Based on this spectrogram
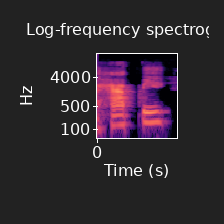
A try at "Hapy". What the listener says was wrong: I'd say happy. said the A a little long, but yeah.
